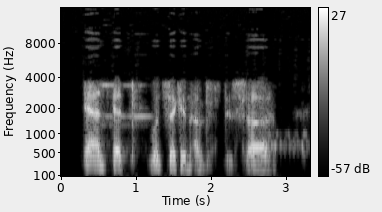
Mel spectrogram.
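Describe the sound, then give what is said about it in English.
A telephone rings faintly in the background while a person talks, with a short pulsing electronic ring tone becoming clearer as the speech stops at the end. “This phone keeps ringing here.”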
